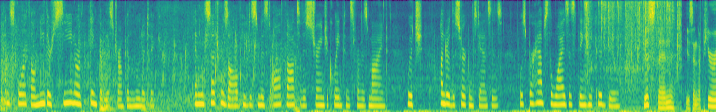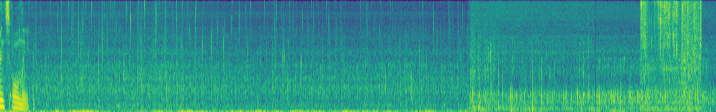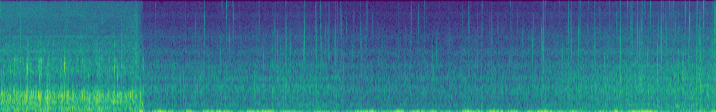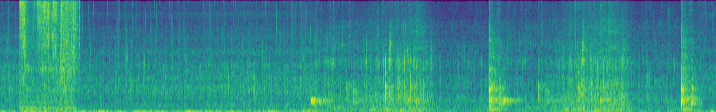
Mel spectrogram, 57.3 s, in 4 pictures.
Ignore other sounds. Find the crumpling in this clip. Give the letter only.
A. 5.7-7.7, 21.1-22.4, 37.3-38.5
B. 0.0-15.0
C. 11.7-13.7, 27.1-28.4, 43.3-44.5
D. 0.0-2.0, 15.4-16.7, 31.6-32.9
C.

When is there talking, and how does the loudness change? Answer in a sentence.
You can hear the talking from 0.0 to 15.0 s, at a steady volume.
